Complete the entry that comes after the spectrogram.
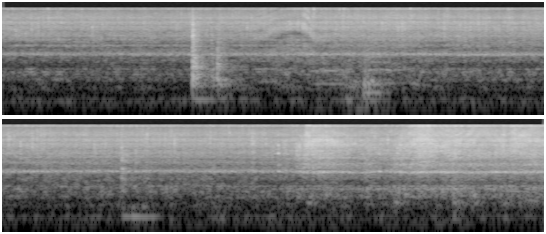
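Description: Tomato-onion masala sizzling in an aluminium pressure cooker as curd is spooned in, with one sharp tap about two seconds in. From about eight seconds in it gets louder as the mix is stirred with a spatula.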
